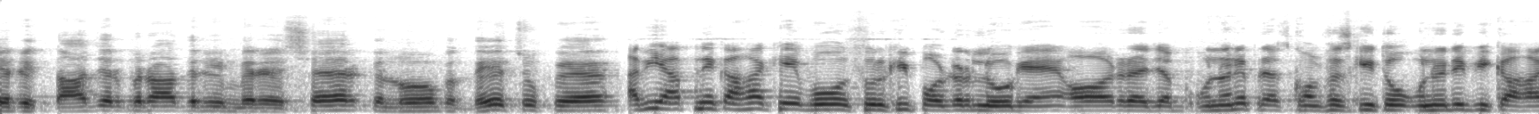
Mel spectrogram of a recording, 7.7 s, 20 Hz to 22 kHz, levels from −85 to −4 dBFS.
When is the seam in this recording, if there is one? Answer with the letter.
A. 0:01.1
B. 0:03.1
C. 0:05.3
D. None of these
B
